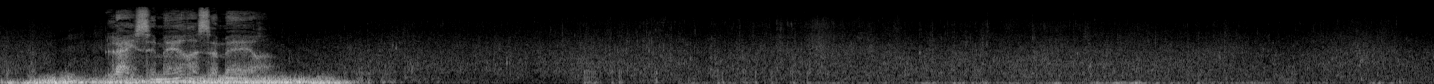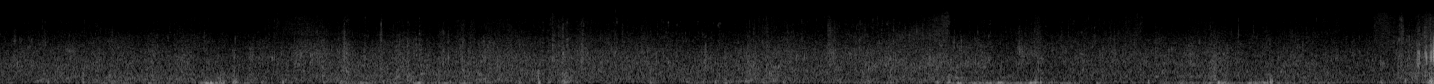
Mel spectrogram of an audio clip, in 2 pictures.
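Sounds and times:
wind buffeting the microphone's furry windscreen: 0:00.0 - 0:04.0
water and waves on the island of Noirmoutier shoreline: 0:00.0 - 0:28.6
wind on the Noirmoutier shoreline: 0:00.0 - 0:28.6
speech: 0:01.1 - 0:02.8.

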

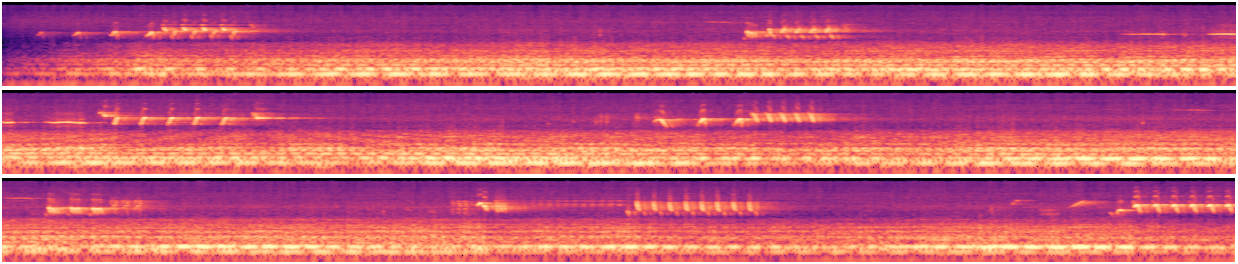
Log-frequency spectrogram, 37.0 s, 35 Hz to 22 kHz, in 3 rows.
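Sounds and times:
heavy bomber aircraft engines droning overhead: 0:00.0 - 0:37.0
birds chirping and trilling: 0:00.3 - 0:03.0, 0:06.3 - 0:09.0, 0:11.2 - 0:15.8, 0:18.0 - 0:21.2, 0:23.8 - 0:26.7, 0:28.6 - 0:37.0.

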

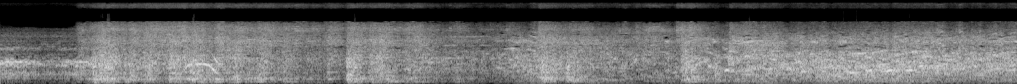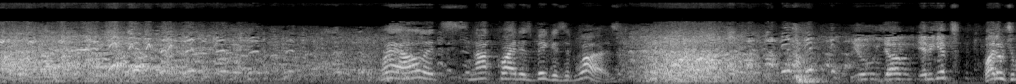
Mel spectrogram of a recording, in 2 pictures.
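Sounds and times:
big black touring car being hit in a crash: 0:00.8 - 0:12.8, 0:16.8 - 0:18.7
fenders clattering into the gutter: 0:00.8 - 0:12.8
laughter: 0:00.8 - 0:15.2, 0:16.4 - 0:20.0
speech: 0:15.3 - 0:20.3.

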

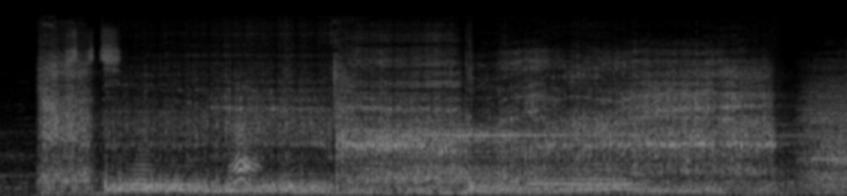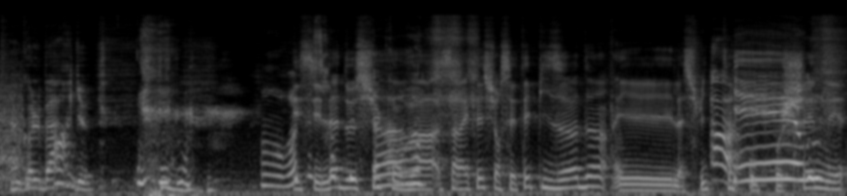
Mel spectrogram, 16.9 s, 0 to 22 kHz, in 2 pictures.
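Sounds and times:
creature roaring: 0:00.4 - 0:08.8
speech: 0:02.3 - 0:02.9, 0:08.6 - 0:16.9
laughter: 0:09.5 - 0:13.1.

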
